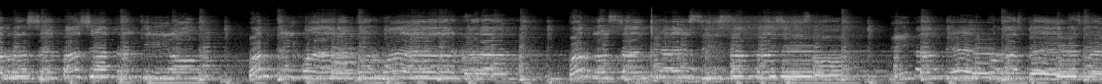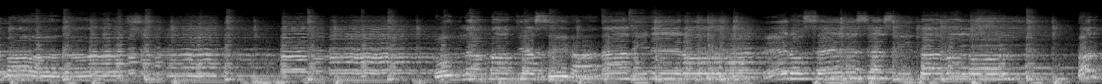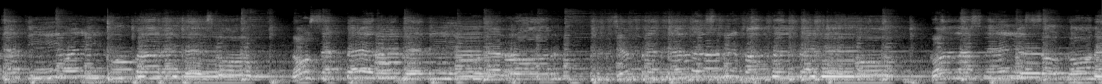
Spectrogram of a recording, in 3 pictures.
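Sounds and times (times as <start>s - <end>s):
person singing: 0.0s - 12.8s, 15.4s - 33.0s
live latin dance band: 0.0s - 33.0s.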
